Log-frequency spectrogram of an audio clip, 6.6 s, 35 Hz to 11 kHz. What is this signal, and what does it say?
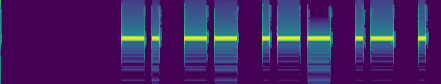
Morse code, heard as a keyed tone, about 10 wpm, 800 Hz. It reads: NMWAE
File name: LEZIONI / 3 MWRO / 3 MWR 10wpm 1952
